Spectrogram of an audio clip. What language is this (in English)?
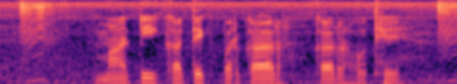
Chhattisgarhi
